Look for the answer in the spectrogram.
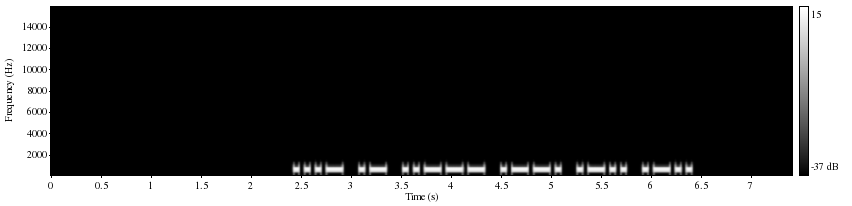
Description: Morse code, heard as a keyed tone, about 22 wpm, 700 Hz. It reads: VA2PLL
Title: DXCC-100 Call Signs - 6 Characters - 22wpm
